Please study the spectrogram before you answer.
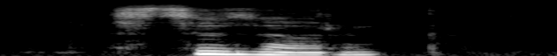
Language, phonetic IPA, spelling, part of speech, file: Polish, [st͡sɨˈzɔrɨk], scyzoryk, noun, LL-Q809 (pol)-scyzoryk.wav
